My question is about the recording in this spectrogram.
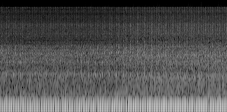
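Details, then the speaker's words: Nissan Almera/March idling after replacing the ignition coil: low even hum with a steady pulse, no stumbling or shaking, the earlier misfire gone. "โอ้ว้าวนิ่งนะครับได้ผลครับเป็นจักอ่าคอยจากหัวเทียนจริงๆด้วยหายครับ"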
